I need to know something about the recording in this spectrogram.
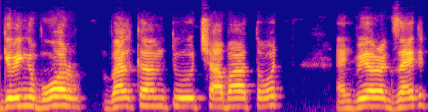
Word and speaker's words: Csaba: it correctly is it Chaba or sabba you you got it well so CS is like CH it's a Hungarian name pretty popular in Hungary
